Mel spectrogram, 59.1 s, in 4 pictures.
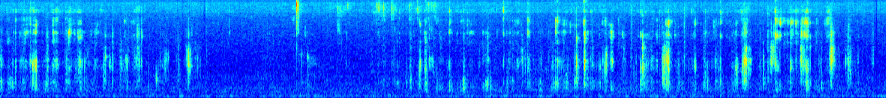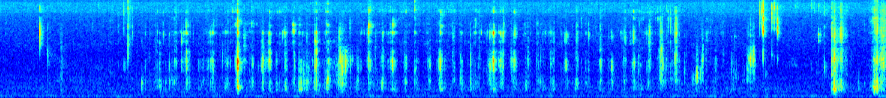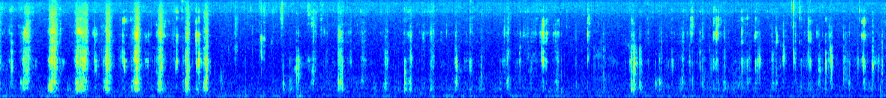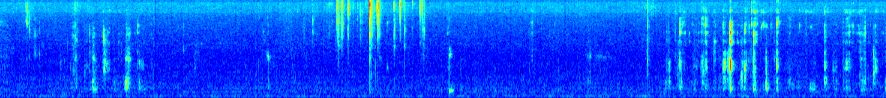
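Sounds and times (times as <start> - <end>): close-miked chewing: 0.0 - 3.4, 4.9 - 14.6, 16.6 - 46.8, 55.1 - 59.0.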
